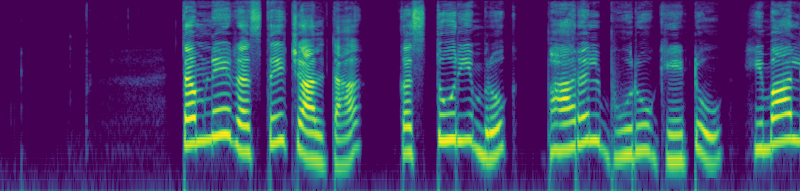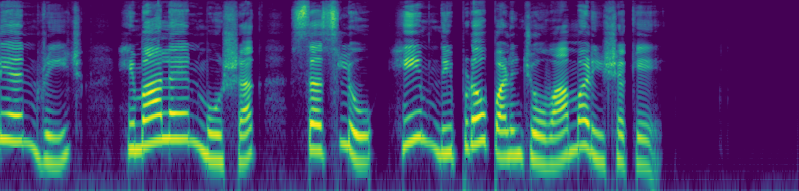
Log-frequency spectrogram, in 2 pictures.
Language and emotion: Gujarati, neutral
